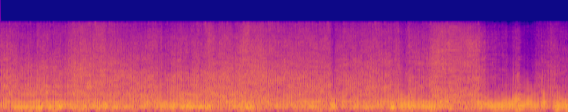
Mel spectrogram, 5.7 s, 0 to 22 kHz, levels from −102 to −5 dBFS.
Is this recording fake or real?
fake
